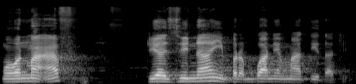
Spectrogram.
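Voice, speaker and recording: A man preaching an Islamic sermon, swinging between loud emphatic bursts and quiet asides, often addressing listeners as "Pak". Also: medium pitch, steady tone, a little slow. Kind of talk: lecture-style religious sermon. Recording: long reverb of a large hall.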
